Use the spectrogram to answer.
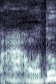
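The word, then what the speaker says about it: أعوذ: Makhraj alif dan ain harus dibedakan ya. A dulu baru masuk ke ain. A'udzu gitu ya. Nggak boleh a'udzu. Ya kalau a'udzu berarti ain dua-duanya ya.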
